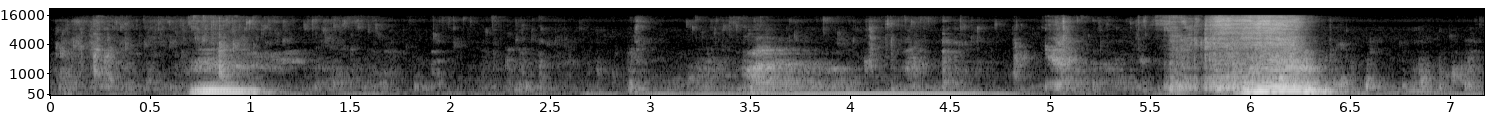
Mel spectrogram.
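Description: Two people eating black-bean-sauce noodles: wet slurping and chewing, with a short voiced murmur about a second in and a loud slurp mixed with a voiced sound around six seconds in.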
